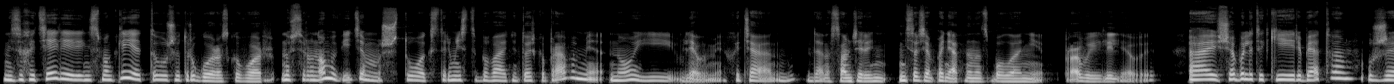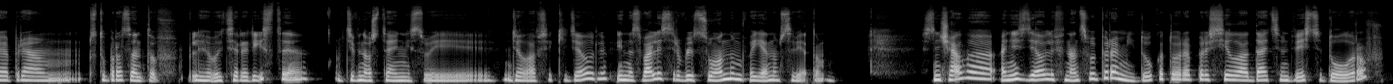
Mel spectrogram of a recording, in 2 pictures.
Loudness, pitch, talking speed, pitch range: -19 LUFS, 200 Hz, 155 wpm, 180-225 Hz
